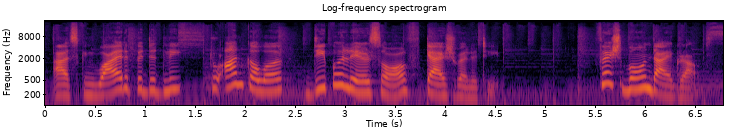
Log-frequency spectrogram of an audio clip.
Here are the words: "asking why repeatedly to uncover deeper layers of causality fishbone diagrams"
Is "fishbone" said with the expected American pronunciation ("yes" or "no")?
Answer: yes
